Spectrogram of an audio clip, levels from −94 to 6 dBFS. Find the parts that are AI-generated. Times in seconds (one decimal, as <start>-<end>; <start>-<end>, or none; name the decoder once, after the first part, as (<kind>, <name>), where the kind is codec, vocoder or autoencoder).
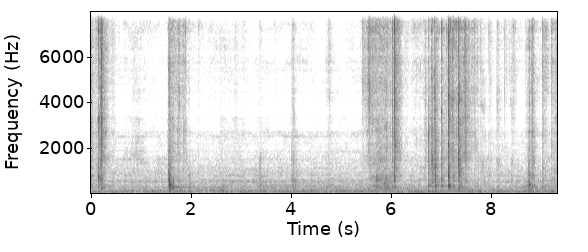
0.0-9.3 (codec, SNAC)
